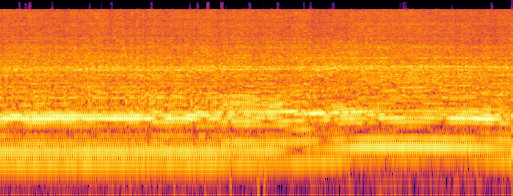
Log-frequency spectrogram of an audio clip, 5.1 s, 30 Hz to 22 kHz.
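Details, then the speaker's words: 1977 Honda Z50 non-starter, timing chain loose but not skipping, timing and valves in spec, air leak at throttle body plugged: single-cylinder engine idles at an even beat, pitch shifting briefly then settling; oil leak near flywheel. "all right she fired up i guess i had too much air in the system so i plugged up the throttle body right there and fire right up"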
